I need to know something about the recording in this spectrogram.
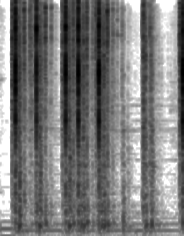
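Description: Typewriter key-strike sound effect: a quick, irregular run of about a dozen clacks as title text types onto the screen.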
